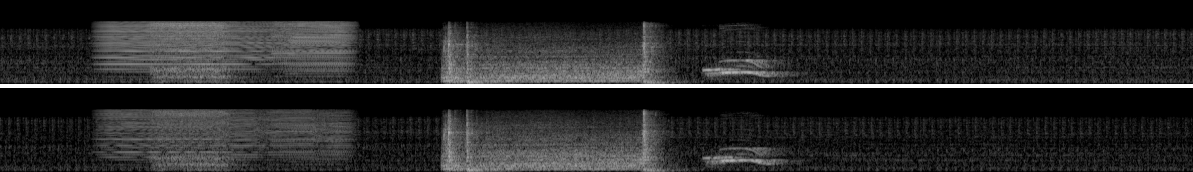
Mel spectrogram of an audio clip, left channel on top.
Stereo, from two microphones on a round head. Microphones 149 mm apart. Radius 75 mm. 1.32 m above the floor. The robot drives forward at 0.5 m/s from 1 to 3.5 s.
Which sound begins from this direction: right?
A sliding door, at 4.4 s.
